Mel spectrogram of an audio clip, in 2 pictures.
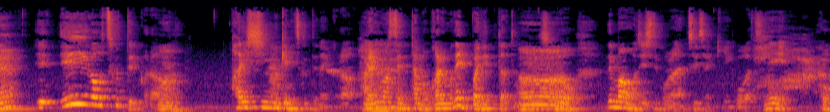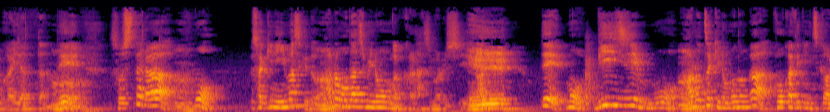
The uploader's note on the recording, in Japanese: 今回も対面での収録！録音環境の都合上少々聴こえづらく感じるかもしれません。マジで飛行機のジェット音じゃん！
